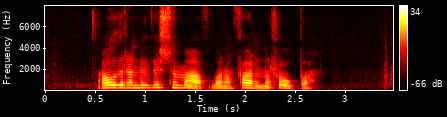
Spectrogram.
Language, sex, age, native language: Icelandic, male, 12, Icelandic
